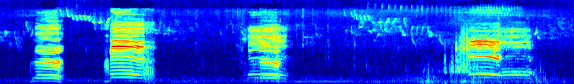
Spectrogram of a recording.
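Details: Cow producing four loud moos, the first three short and clipped, the last longer and wavering, over a low steady background hum.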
